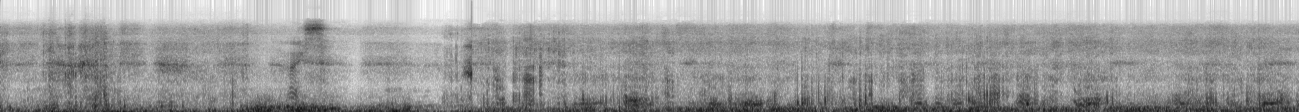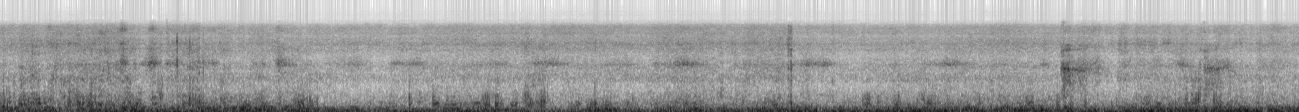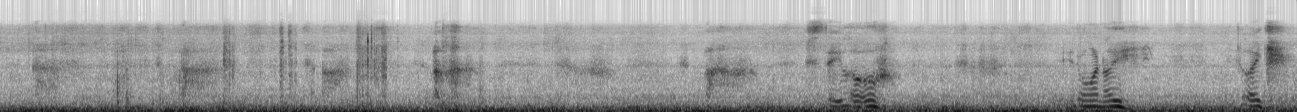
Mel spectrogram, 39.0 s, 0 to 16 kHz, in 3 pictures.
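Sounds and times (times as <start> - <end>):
snowboard scraping over snow: 0.0 - 3.3, 4.2 - 38.9
wind rumbling on microphone: 0.0 - 38.9.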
